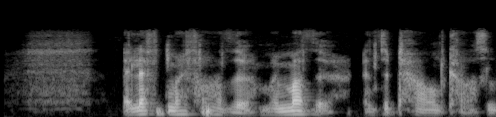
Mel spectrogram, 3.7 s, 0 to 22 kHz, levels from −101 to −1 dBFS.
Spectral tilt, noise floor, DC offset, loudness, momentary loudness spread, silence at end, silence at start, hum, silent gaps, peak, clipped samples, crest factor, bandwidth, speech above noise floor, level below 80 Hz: -5 dB/octave; -55 dBFS; under 0.1%; -34 LUFS; 21 LU; 0 s; 0.2 s; none; none; -10 dBFS; under 0.1%; 26 dB; 8 kHz; 22 dB; -72 dBFS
